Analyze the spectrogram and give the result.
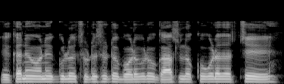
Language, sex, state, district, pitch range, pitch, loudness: Bengali, male, West Bengal, Alipurduar, 120-125 Hz, 125 Hz, -16 LUFS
